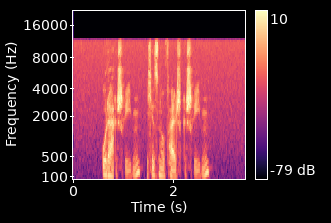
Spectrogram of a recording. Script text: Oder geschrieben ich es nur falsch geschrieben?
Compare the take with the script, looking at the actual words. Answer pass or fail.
pass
